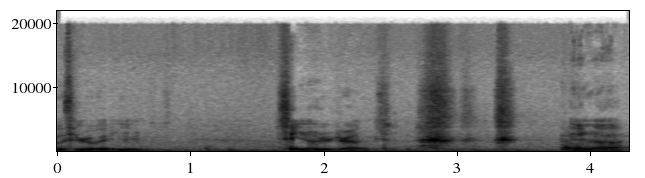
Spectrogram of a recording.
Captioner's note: chuckling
